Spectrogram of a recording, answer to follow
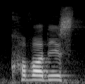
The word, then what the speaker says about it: Quo Vadis: 이 주여 어디로 가시나이까 이 말을 라틴어로 하면 커바디스 도미네라고 합니다. 뭐 굳이 좀 이렇게 발음을 비슷하게 코 이렇게 하나 꾸어라고 그러는데, 어쨌든 이 커바디스 도미네라고 그러는데, 우리 한번 한국말로 읽어보죠.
